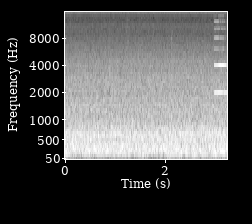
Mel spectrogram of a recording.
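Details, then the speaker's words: Fellowes AeraMax DX95 air purifier after repair by replacing a bad capacitor: isopropyl alcohol triggers its sensor and the fan switches to high, a steady, even rush of air with one short button beep; it is working normally. "so a bit of isopropyl alcohol there you get straight to right and as you can probably hear the fan speed has come on too high"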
